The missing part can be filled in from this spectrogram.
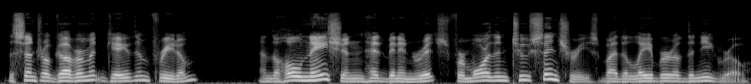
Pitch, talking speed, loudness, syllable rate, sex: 155 Hz, 190 wpm, -19 LUFS, 5.4 syllables/s, male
